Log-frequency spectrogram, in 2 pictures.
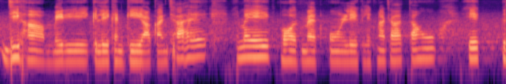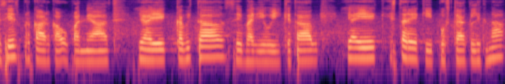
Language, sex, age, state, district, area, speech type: Hindi, male, 30-45, Madhya Pradesh, Hoshangabad, rural, spontaneous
